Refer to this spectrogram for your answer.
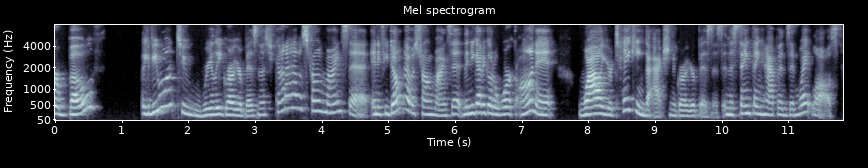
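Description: Against a quiet background, a woman with a Southern US accent and fairly high pitch speaks fairly quickly, her pitch swinging very widely. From Nashville, Tennessee. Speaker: weight loss coach and entrepreneur. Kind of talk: podcast interview. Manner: animated.

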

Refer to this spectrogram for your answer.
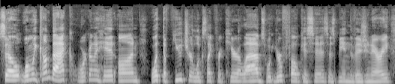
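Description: A man with a high, bright, sharp voice talks at a moderate pace with ordinary pitch variation and hardly any pauses, in a very clean recording with a silent background. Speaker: union podcast host. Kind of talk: casual interview. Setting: studio.

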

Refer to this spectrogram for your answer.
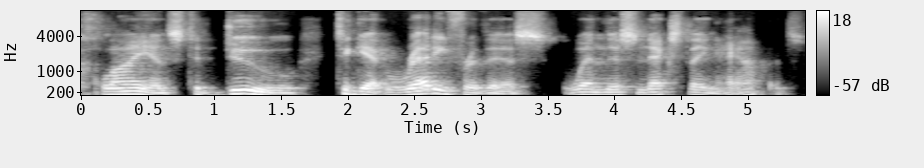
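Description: A somewhat breathy man at a very slow pace, with hardly any pauses and a quiet background. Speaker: podcast host and banking consultant. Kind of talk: interview.

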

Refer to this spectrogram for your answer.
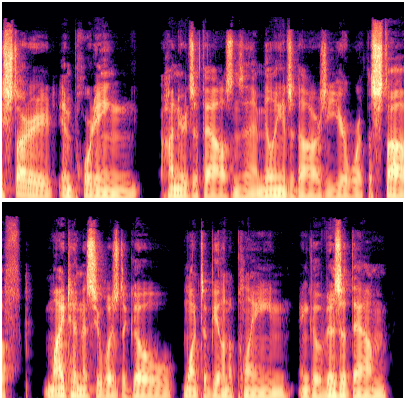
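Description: A man's unremarkable speaking voice, medium in pitch, with an American accent, fairly quick and fairly even in intonation, on a very clean recording with a silent background. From United States. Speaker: e-commerce business owner and podcaster. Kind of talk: podcast interview.

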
